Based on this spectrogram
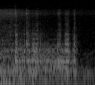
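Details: Car with automatic climate control, just after engine shutdown: faint whirring motor for about a second, then stops cleanly; normal climate flap actuator movement, not a fault.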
